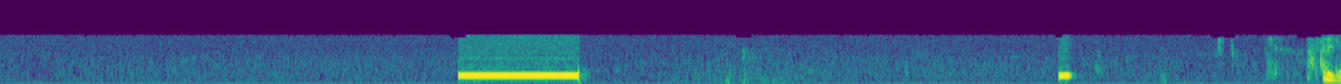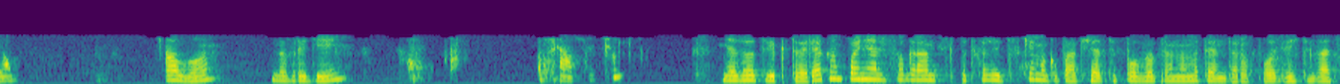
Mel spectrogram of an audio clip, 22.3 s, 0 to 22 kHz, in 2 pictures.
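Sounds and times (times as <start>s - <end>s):
ringback tone of an outgoing telephone call: 3.8s - 4.9s
speech: 11.1s - 11.4s, 12.6s - 14.1s, 15.9s - 16.5s, 17.2s - 22.3s.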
